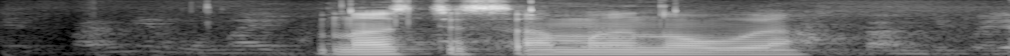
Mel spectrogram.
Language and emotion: Russian, neutral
